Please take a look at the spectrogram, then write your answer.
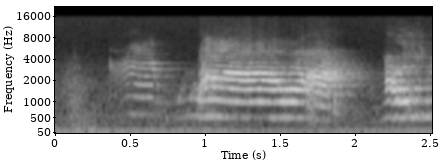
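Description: A whale making a squeaky, wavering attempt through its blowhole to imitate a spoken human name, rolling almost into the water to muffle the sound: three loud, reedy, high-pitched whine-like calls, the middle one longest, with no speech.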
